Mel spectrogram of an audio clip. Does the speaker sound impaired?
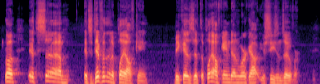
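No.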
